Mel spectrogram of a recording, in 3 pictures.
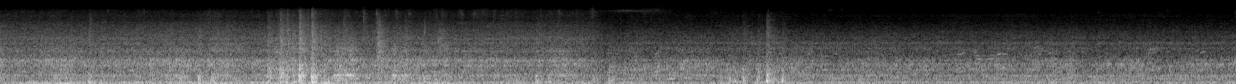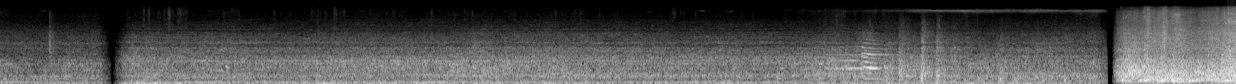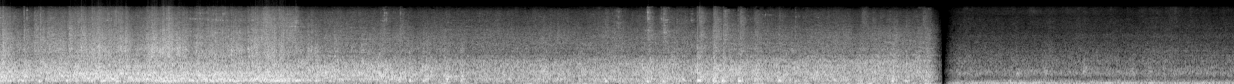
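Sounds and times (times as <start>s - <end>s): train wheels clattering: 1.8s - 6.4s, 21.0s - 34.2s
train horn blast: 20.6s - 21.5s.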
